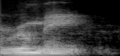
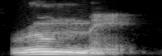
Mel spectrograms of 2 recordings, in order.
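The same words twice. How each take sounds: First: Said in the usual way. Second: "roommate" with the m held long, slowly. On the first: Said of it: "It's not roommate". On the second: Shown as a demonstration. Explaining geminates, "roommate" with a long held m. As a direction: linger on the m in "roommate". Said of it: "It's roommate".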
